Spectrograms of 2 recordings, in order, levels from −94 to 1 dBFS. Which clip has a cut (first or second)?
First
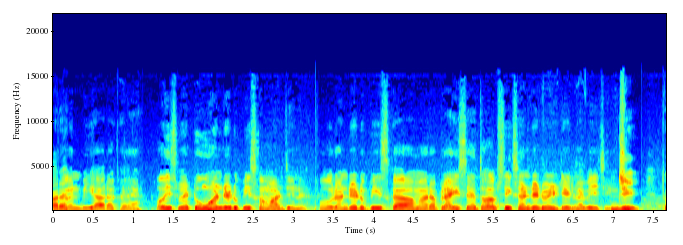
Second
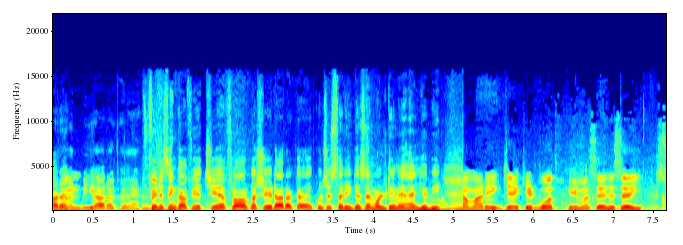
second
